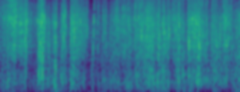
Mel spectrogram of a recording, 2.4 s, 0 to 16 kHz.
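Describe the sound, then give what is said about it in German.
Crinkly rustling of an aroma-sealed package of 40 tea bags being opened: dense, continuous plastic crackling with irregular sharper crinkles, fairly faint and heard alone with no talk. “Aroma verschweißt, 40 Teebeutel und ich kann nicht anders. Ich muss das jetzt öffnen. Es raschelt sehr, es tut mir leid.”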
